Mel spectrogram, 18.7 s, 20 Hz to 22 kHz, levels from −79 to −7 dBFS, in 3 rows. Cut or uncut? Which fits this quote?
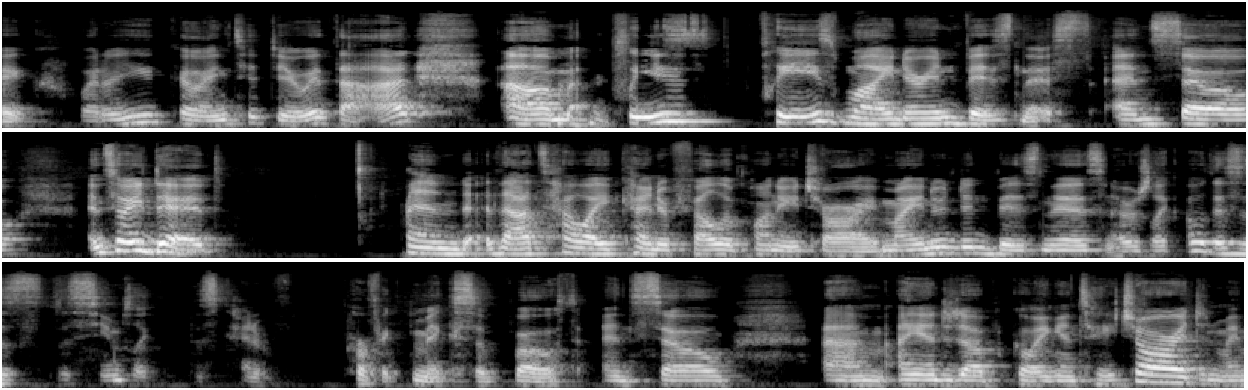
cut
